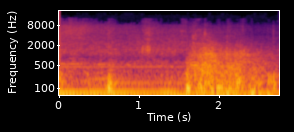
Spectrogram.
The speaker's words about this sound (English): Minka. Incoming. It's a mortar, explains the doctor. Yes. Sometimes it rustles and then bang.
